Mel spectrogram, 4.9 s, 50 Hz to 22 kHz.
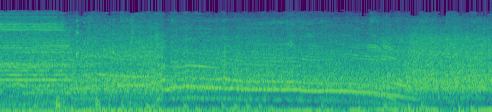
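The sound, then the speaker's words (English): Basketball clattering off the rim several times before dropping through the net on the game-winning shot of a Game 7 playoff between the Toronto Raptors and Philadelphia, nearly buried under a loud, roaring crowd yelling and cheering. “You could hear the ball bouncing off of the rim four times there before it settled in the net.”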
